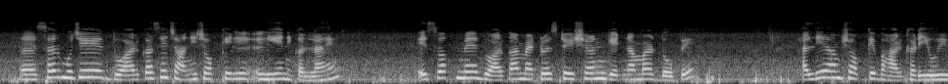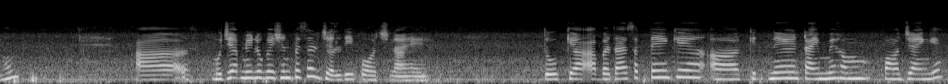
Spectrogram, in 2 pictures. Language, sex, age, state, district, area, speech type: Urdu, female, 30-45, Delhi, Central Delhi, urban, spontaneous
